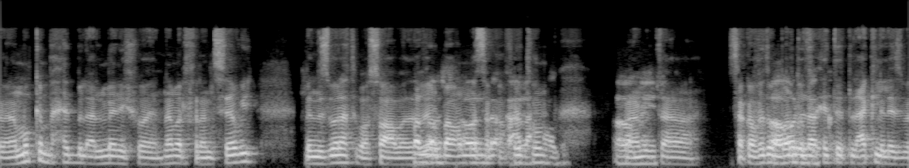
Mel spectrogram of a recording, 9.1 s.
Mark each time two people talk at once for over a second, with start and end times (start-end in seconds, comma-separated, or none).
4.1-5.5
